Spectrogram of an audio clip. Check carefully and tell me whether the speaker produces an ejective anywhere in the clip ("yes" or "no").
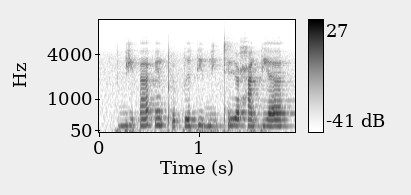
yes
